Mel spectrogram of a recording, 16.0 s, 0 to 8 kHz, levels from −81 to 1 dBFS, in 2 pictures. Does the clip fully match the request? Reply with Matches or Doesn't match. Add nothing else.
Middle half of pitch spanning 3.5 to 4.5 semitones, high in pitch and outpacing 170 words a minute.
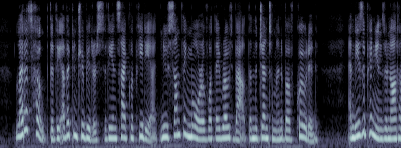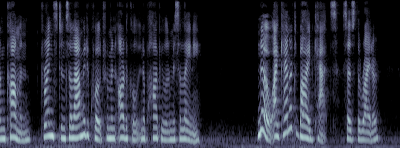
Matches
